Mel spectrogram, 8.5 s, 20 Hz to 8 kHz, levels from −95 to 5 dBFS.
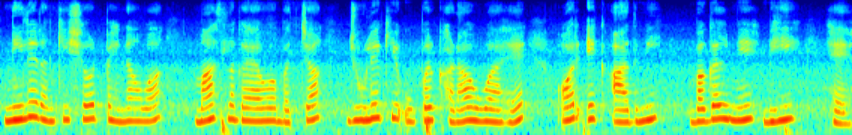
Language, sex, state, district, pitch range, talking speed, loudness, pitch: Hindi, female, Uttar Pradesh, Budaun, 235-275 Hz, 160 wpm, -17 LUFS, 255 Hz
